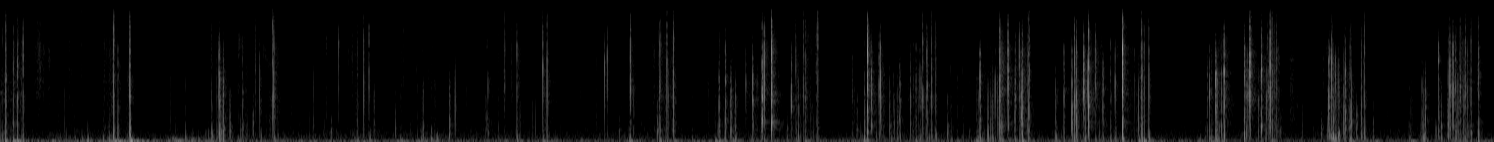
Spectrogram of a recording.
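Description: Long nails scratch and crinkle a filled, medium white Prix Garantie plastic seasoning bag. Dozens of sharp, bright crinkling and tearing-like bursts come in irregular clusters, with quiet gaps between them. Each burst is dry and short with almost no ring.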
